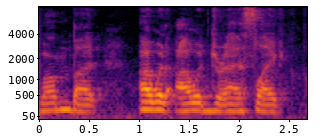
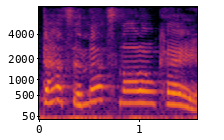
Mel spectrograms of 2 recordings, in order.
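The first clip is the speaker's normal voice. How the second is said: imitated kid in a high falsetto; high-pitched kid voice; 12 semitones higher than usual. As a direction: repeat it in the kid's squeaky voice. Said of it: "he was just like".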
